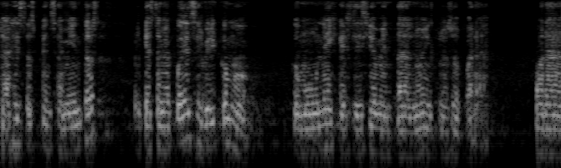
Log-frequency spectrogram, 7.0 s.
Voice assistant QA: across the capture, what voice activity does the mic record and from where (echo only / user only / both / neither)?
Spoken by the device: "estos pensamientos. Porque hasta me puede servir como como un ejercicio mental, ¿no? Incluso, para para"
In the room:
echo only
